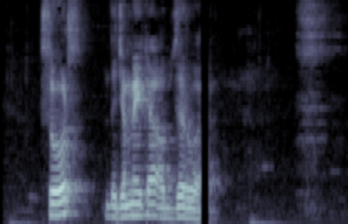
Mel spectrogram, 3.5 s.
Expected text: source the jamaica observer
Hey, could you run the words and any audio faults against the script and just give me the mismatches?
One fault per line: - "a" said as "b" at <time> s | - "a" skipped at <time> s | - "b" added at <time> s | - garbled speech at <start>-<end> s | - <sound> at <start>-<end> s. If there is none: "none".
- dropout at 2.0-2.1 s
